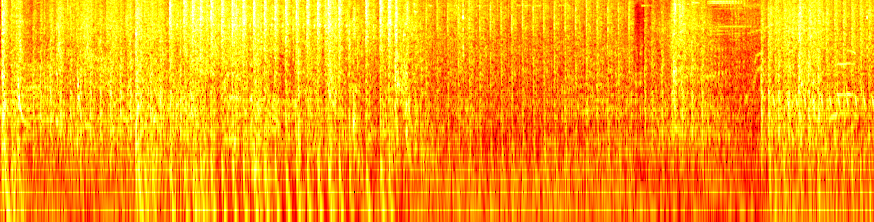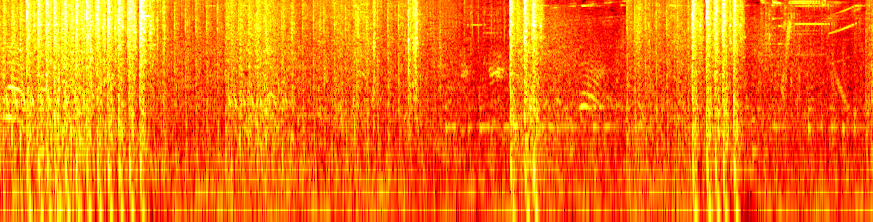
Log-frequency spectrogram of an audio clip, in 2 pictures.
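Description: Rapid bursts of automatic gunfire rattle close by.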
